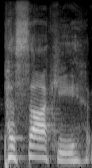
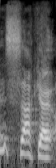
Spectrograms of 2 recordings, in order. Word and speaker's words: Psaki: I will give Jen Psaki. No, I should say that. I initially was actually pronouncing her name Psaki, and then I was told it's a silent P.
